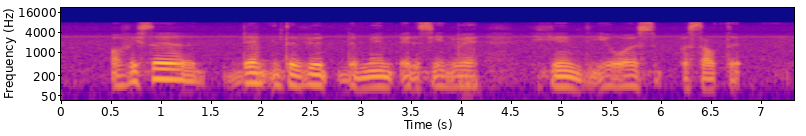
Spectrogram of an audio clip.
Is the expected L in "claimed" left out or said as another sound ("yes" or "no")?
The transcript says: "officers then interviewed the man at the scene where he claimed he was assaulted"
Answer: yes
